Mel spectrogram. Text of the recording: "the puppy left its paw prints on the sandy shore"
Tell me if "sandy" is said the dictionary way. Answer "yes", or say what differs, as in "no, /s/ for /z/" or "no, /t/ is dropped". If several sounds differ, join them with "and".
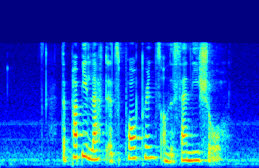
yes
